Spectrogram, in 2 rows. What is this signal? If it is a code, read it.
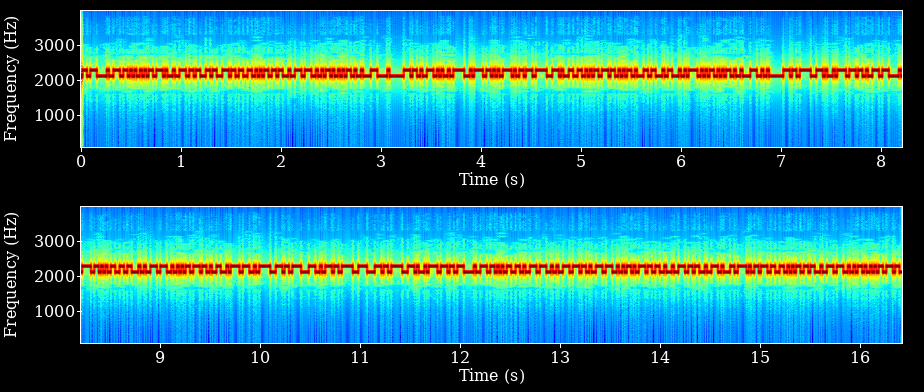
RTTY, about 45.45 baud. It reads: MARSHALL ISLANDS. AFTER THIS SUCCESS, THE AMERICANS WENT ON TO THE MARIANA AND PALAU ISLANDS
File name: fsk170 / usnavy4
